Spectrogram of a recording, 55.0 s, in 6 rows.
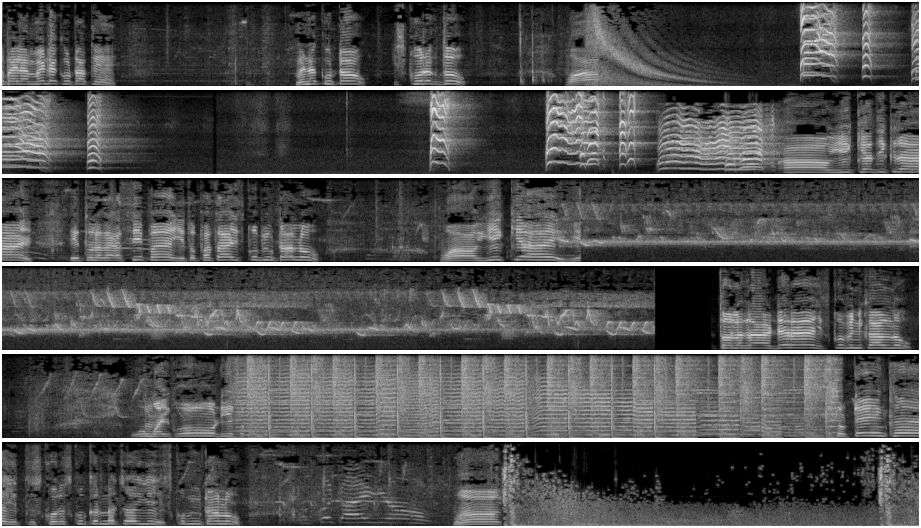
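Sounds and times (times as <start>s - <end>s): high-pitched squeaks: 8.0s - 10.8s, 13.4s - 14.0s, 14.6s - 17.0s
faint low hum: 8.8s - 16.3s
birds chirping and singing: 23.8s - 34.0s, 48.3s - 50.4s.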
